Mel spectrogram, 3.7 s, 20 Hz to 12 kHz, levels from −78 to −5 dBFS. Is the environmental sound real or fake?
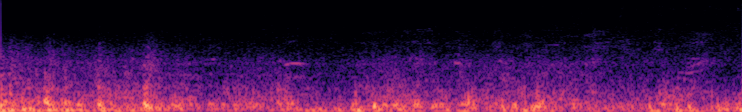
real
